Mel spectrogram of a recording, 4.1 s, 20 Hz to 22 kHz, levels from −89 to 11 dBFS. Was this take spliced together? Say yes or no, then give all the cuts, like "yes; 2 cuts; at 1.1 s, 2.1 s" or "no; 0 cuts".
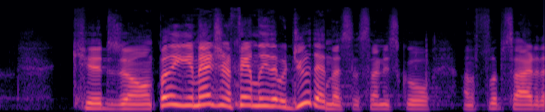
yes; 2 cuts; at 1.1 s, 2.5 s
